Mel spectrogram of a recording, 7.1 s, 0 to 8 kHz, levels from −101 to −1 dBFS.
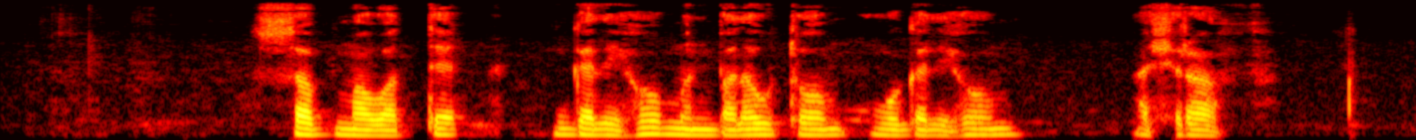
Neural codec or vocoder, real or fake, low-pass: none; real; 7.2 kHz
